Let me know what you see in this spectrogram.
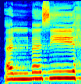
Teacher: Almasi si mad thobi'i zohiri. Karena ada ya sukun sebelumnya kasrah maka sin panjang dua harakat.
